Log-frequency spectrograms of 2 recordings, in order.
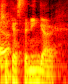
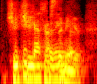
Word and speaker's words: Chichicastenango: Chichicastenango. Chichicastenango.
